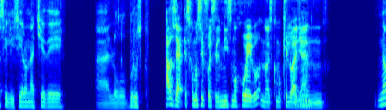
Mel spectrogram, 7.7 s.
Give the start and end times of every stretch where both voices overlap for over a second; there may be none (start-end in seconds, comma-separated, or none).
none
